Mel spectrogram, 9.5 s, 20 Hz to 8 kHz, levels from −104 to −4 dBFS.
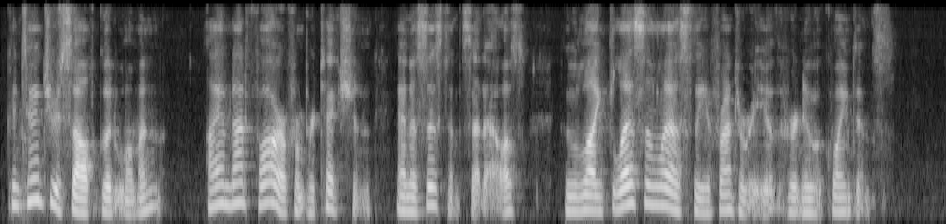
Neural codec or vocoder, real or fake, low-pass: vocoder, 22.05 kHz, 80 mel bands, HiFi-GAN; fake; 7.2 kHz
